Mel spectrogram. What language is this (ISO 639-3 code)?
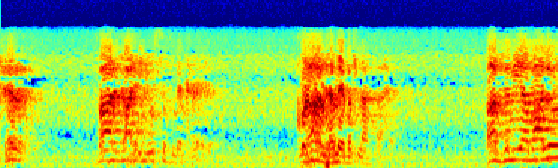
urd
